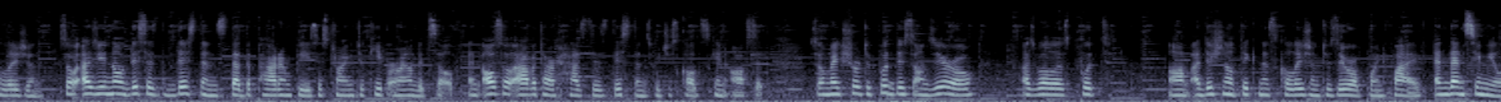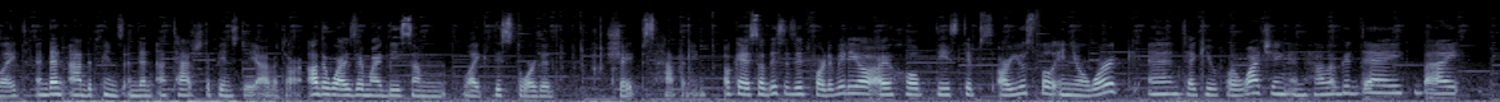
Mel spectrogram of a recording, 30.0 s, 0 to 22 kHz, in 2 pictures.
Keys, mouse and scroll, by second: 21.0 ctrl+z, 21.8 2.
